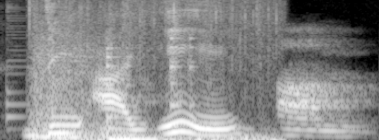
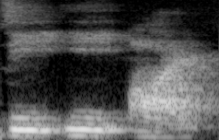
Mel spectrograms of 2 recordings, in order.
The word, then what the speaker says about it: DEI: of diversity, inclusion, and equity, otherwise known as DIE. Uncle V, it's actually pronounced DEI.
